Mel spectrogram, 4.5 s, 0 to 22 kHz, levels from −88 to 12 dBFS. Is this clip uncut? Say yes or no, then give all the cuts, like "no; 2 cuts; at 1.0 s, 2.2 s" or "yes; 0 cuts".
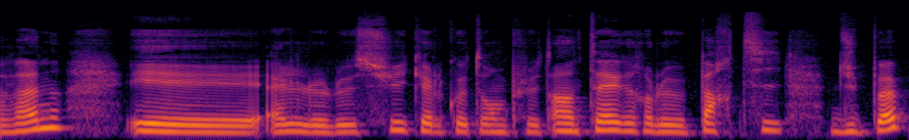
no; 1 cut; at 2.7 s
